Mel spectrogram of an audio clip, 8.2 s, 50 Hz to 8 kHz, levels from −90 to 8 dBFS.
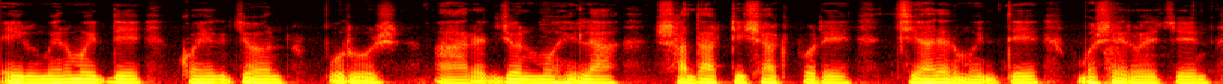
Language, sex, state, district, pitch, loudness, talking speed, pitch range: Bengali, male, Assam, Hailakandi, 110 Hz, -15 LUFS, 125 wpm, 110-115 Hz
